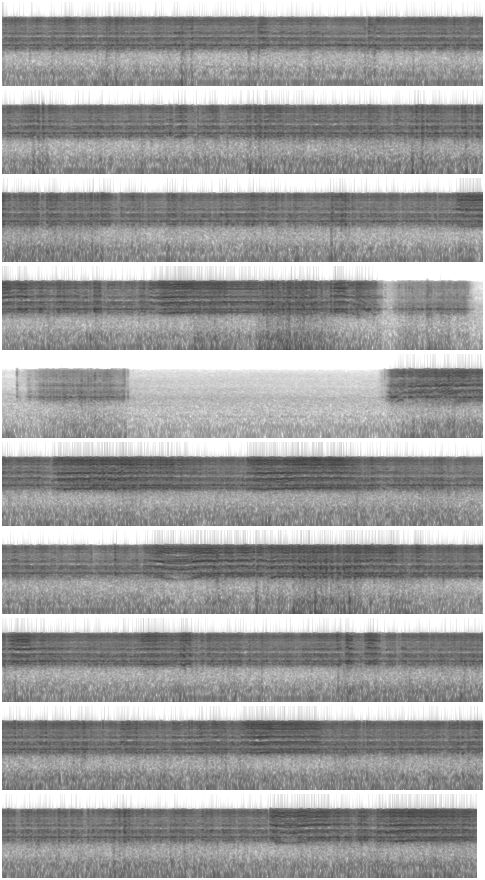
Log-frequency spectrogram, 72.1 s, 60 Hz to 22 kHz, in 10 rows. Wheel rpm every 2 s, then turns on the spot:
240, 230, 230, 230, 230, 230, 230, 230, 230, 230, 230, 230, 220, 80, 30, 10, 0, 180, 220, 220, 230, 240, 220, 230, 230, 230, 230, 230, 230, 230, 230, 230, 230, 230, 220, 230.
26-32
